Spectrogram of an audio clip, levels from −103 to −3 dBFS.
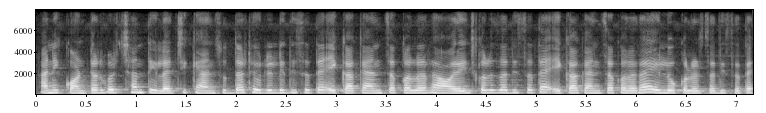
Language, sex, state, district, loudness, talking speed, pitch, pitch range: Marathi, female, Maharashtra, Washim, -16 LUFS, 250 wpm, 225 Hz, 210-235 Hz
